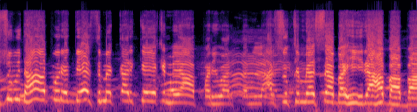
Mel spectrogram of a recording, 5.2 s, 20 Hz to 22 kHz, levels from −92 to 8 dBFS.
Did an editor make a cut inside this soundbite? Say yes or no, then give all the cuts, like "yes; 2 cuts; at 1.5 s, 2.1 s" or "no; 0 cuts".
yes; 1 cut; at 3.2 s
